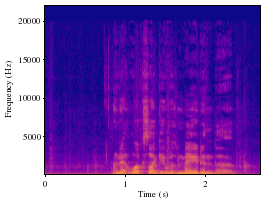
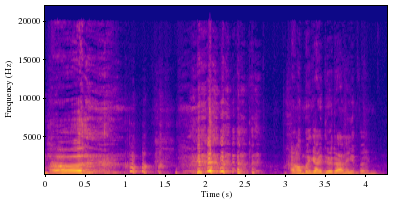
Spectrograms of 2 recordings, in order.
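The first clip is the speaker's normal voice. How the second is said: laughing through the words; 6 semitones higher, 7 dB louder than usual. Real, not acted. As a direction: giggle while you answer. Laughing at the question.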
